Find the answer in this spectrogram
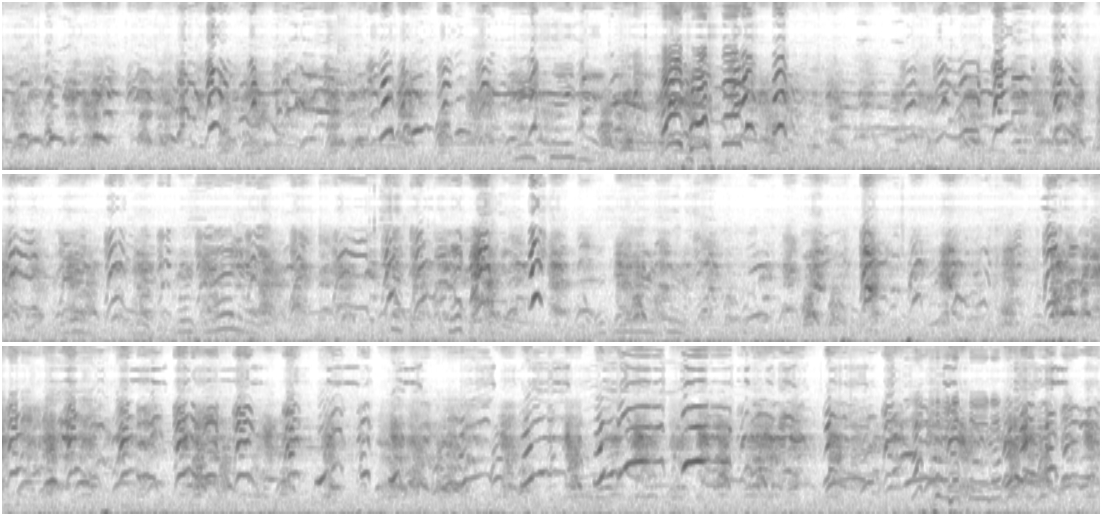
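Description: Several Siberian huskies calling over one another in high, wavering cries, with sharper, louder calls now and then. It is the excited clamour of sled dogs being harnessed for a run.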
